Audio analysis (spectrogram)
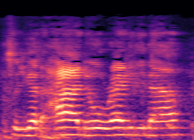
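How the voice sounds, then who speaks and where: A man with a notably high voice delivers a sermon, breaking into amens and hallelujahs as he goes. His preaching is folksy and conversational, full of homely asides, and he slips into the voices of biblical figures to act out their dialogue. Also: completely flat delivery, fast, a bit bright.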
